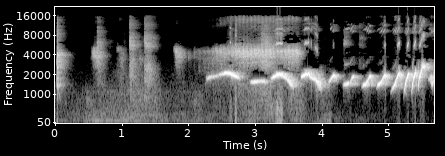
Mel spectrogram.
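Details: White-rumped shama: scattered soft chips give way to a run of loud, varied whistled phrases, arched and rising slurs quickening into rapid upward sweeps toward the end.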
